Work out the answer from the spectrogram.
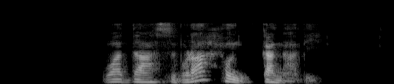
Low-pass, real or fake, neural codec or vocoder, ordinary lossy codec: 7.2 kHz; fake; vocoder, 22.05 kHz, 80 mel bands, Vocos; AAC, 32 kbps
